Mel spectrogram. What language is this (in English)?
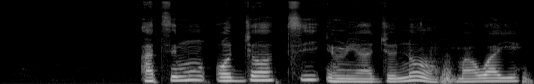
Yoruba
